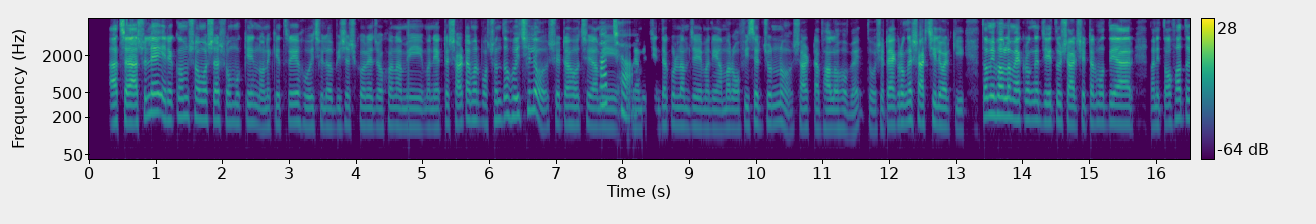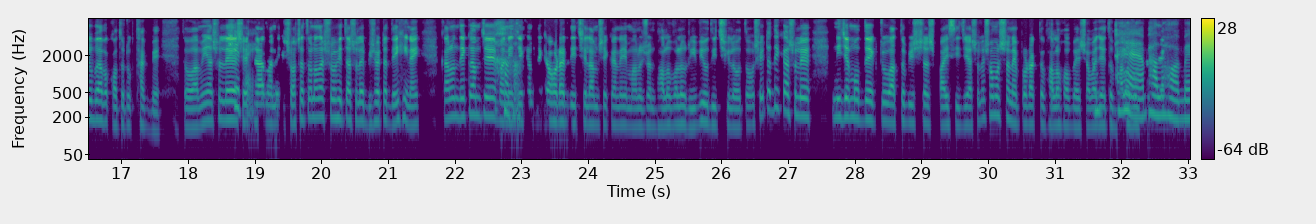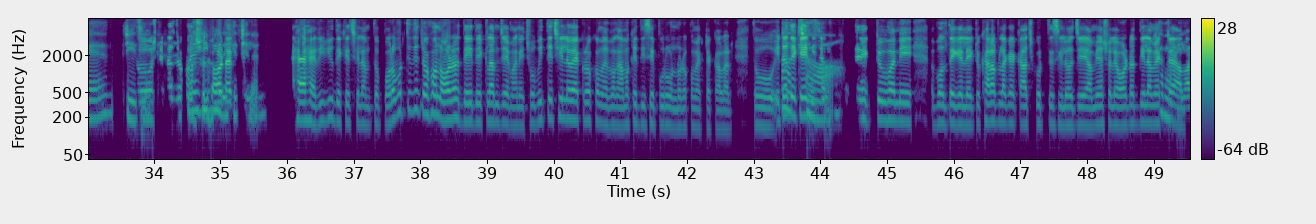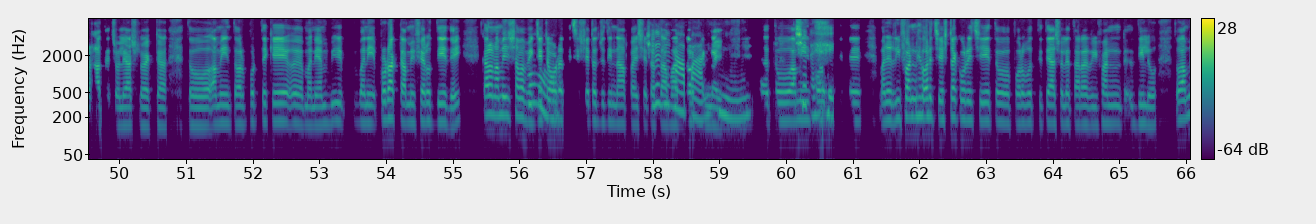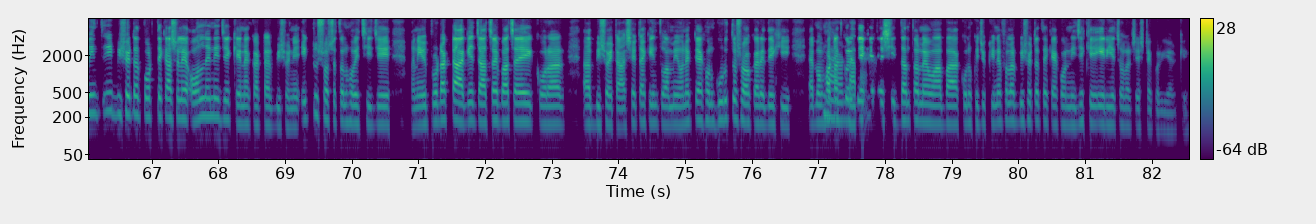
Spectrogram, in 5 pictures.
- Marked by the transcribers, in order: chuckle; "সেখানে" said as "সেকানে"; laughing while speaking: "আসলে"; "থেকে" said as "তেকে"; unintelligible speech; other background noise; laughing while speaking: "সেটাই"; laughing while speaking: "রিফান্ড নেওয়ার চেষ্টা"
- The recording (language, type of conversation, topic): Bengali, podcast, অনলাইনে কেনাকাটা আপনার জীবনে কী পরিবর্তন এনেছে?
